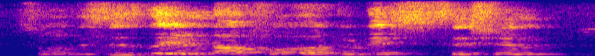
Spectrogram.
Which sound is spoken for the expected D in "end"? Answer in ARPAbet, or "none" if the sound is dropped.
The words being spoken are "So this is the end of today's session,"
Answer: D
